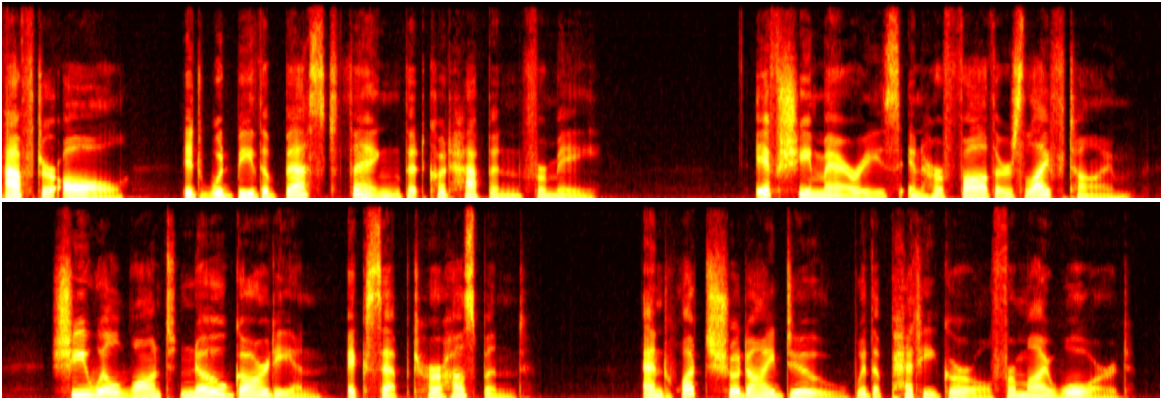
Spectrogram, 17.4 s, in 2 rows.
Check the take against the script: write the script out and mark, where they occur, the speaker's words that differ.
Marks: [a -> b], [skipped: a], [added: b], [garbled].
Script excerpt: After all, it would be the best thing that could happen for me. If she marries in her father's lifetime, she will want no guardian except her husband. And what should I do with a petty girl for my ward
After all, it would be the best thing that could happen for me. If she marries in her father's lifetime, she will want no guardian except her husband. And what should I do with a petty girl for my ward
